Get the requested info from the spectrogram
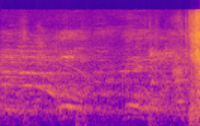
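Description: Faint crowd voices in an arena, then one loud sudden slam from the wrestling ring near the end, a wrestler's body or strike landing during the beat-down.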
